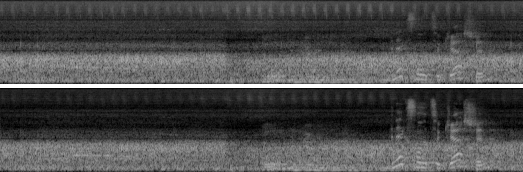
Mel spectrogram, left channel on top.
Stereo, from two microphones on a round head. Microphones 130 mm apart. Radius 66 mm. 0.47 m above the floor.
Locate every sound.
0.0 s an insect: 50° left (ahead or behind), 1.0 m
2.6 s a man speaking: 30° left (ahead or behind), 4 m
3.9 s a man speaking: 20° right (ahead or behind), 1.1 m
